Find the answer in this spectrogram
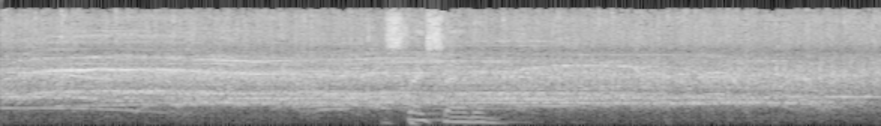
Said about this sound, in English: Now, the people that aren't clapping, I'm not mad at them.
